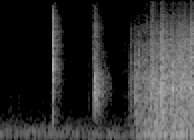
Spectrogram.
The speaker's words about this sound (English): See? The entrance opens with a clap! Alien technology. We call it the Clapatron.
